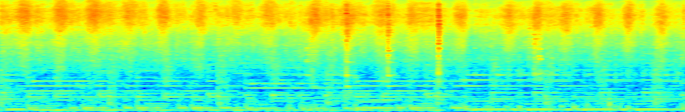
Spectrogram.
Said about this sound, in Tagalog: Toss lang natin yung ating shrimp.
